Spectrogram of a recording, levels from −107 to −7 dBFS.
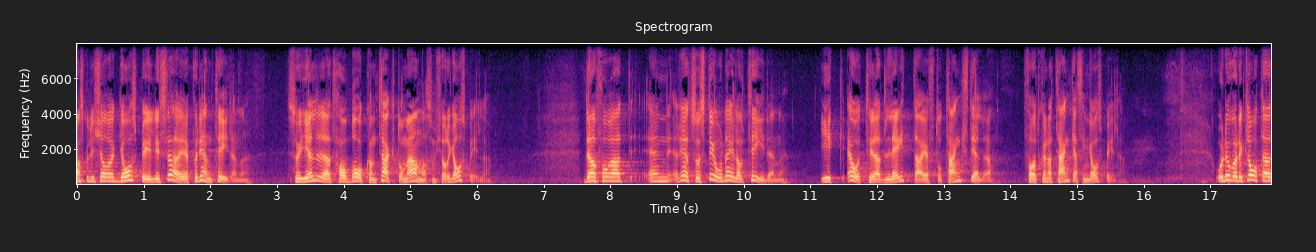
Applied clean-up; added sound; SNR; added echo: none; none; none; none.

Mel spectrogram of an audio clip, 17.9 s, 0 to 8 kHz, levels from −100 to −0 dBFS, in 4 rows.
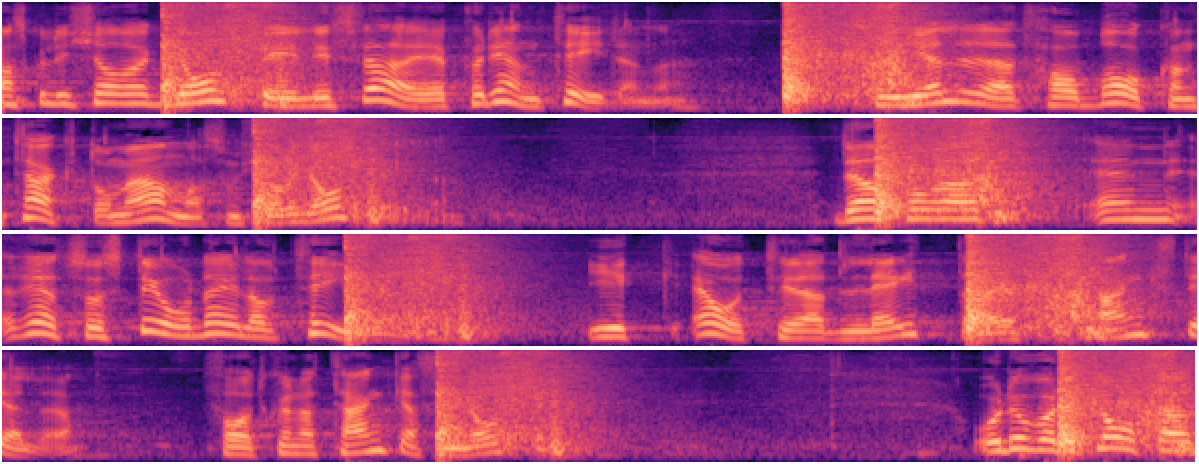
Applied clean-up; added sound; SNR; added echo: none; Gunshot, gunfire; 4 dB; none.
